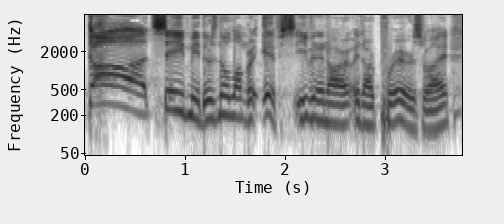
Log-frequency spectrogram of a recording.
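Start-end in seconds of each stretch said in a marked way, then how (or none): 0.0-1.1 high, pleading cry for rescue; hammed-up desperate plea, pitched high; desperate cry to God. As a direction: beg God at the end of your rope. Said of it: "at the end of our rope".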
